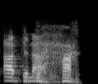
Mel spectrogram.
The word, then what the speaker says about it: Abdennaby: Yeah, Abdennaby. – Hassan. It's got a G at the front, but I'm assuming the G is silent. Hassan Abdennaby, correct? – Correct. I believe so.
